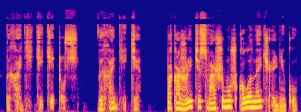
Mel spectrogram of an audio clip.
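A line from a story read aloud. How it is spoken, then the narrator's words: Strangled whisper. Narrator (Russian): Кличбор … сдавленно прошептал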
